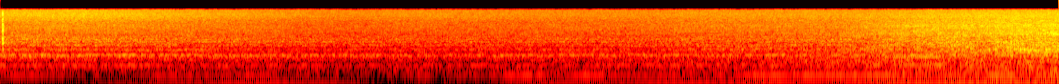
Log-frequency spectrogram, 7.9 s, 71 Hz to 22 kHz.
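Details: Honey bee hive during linden nectar collection on 3 June: a dense, steady droning hum of many bees with layered low tones, growing louder over the last seconds.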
